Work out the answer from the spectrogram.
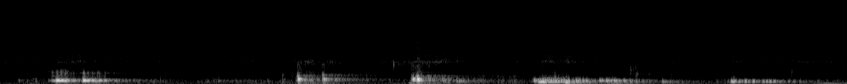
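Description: Low rumbling gurgles come in about five bursts with short pauses between them, typical stomach growling.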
